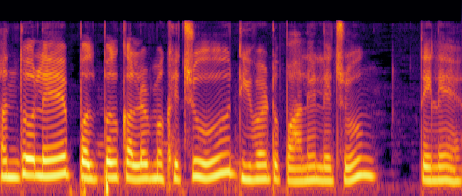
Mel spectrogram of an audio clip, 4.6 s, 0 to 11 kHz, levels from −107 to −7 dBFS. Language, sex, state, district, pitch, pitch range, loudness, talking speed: Wancho, female, Arunachal Pradesh, Longding, 210 Hz, 190-235 Hz, -16 LUFS, 195 wpm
